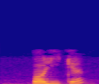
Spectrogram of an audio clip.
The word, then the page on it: d' Bàlike: Bas-Rhin; Herrlisheim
